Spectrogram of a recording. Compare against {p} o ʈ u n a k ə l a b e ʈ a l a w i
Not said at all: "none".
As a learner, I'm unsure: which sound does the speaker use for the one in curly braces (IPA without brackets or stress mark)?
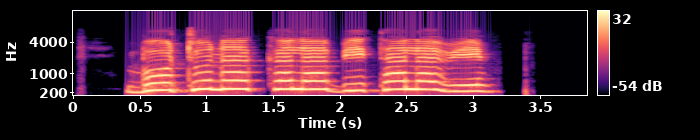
b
